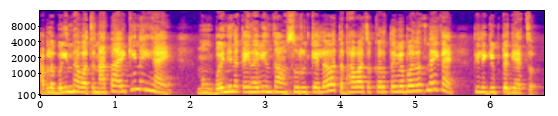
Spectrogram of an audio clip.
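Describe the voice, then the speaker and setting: A man's voice: high voice, a little fast. A man voicing a kind, brotherly village ice-cream seller in a cartoon. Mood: friendly. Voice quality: warm-hearted, brotherly.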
